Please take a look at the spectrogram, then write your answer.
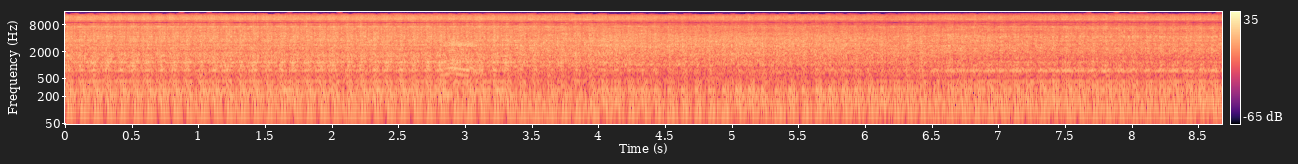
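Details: Warm Honda VFR800 VTEC V4 idling after valve and timing chain work, with a slightly lumpy, uneven beat rather than a smooth hum: throttle bodies badly out of sync; runs far smoother after synchronization.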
